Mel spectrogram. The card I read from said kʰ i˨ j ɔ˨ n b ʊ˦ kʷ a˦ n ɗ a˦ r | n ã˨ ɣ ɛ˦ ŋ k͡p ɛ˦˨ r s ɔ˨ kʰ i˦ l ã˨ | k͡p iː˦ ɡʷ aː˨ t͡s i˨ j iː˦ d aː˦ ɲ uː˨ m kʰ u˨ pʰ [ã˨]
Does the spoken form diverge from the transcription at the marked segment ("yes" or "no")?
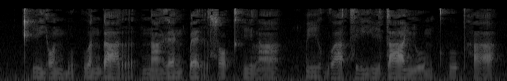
yes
